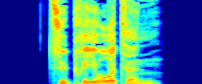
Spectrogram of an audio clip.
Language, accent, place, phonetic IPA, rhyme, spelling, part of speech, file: German, Germany, Berlin, [ˌt͡sypʁiˈoːtn̩], -oːtn̩, Zyprioten, noun, De-Zyprioten.ogg
- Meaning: 1. plural of Zypriot 2. genitive of Zypriot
